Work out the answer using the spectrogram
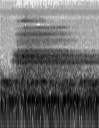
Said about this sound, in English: So using the diaphragmic breathing, which is basically like breathing into your belly, just using your nose breathing, and then breathing out with your nose, with your mouth. Breathing into your belly.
